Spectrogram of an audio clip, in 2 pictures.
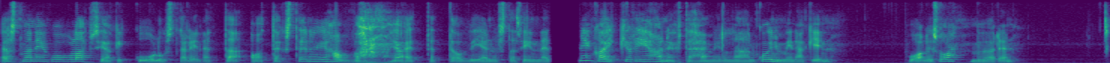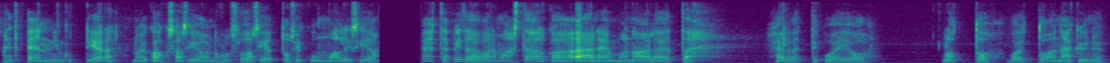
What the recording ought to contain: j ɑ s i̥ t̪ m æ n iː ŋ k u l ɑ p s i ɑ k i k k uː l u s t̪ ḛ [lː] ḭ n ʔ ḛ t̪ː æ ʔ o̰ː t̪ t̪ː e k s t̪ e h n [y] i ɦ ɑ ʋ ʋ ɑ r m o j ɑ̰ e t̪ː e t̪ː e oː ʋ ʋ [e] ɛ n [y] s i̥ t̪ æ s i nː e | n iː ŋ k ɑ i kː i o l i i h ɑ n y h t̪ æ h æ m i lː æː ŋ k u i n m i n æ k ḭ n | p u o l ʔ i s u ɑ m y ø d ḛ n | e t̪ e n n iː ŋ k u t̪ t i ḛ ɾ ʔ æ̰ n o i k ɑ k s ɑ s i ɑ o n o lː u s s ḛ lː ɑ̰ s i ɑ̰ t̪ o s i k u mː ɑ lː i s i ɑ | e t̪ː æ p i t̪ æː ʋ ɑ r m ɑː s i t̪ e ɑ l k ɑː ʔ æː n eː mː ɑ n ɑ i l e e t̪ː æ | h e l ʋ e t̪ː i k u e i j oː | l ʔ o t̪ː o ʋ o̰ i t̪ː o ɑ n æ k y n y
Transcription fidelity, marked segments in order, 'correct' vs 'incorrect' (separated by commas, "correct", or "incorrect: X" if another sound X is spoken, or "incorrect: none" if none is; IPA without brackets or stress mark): incorrect: l, correct, incorrect: i, correct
